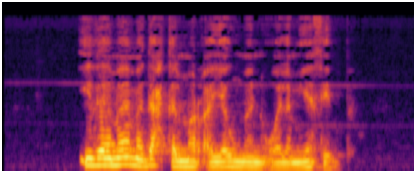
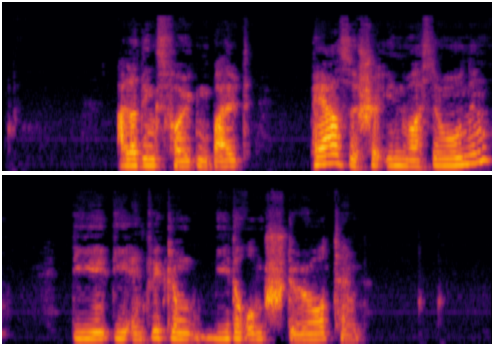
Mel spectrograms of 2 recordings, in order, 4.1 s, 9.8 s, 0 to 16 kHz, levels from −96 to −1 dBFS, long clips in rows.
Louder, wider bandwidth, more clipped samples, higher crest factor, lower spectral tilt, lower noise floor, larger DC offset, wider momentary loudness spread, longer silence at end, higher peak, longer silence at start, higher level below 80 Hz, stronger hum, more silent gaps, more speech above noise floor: first, -13 LUFS vs -25 LUFS; about the same, 11.5 kHz vs 11 kHz; neither; second, 14 dB vs 22 dB; about the same, -7.5 dB/octave vs -7.5 dB/octave; second, -63 dBFS vs -76 dBFS; neither; second, 8 LU vs 11 LU; second, 0.75 s vs 1.35 s; first, 0 dBFS vs -4 dBFS; second, 0.8 s vs 1.15 s; first, -48 dBFS vs -70 dBFS; neither; neither; about the same, 50 dB vs 52 dB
